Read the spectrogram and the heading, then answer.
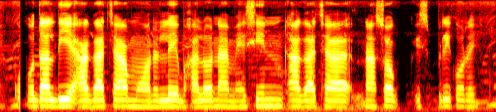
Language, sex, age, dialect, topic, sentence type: Bengali, male, 18-24, Western, agriculture, question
